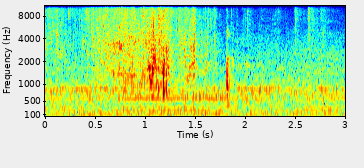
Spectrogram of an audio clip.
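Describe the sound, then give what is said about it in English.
Water trickles and dribbles steadily as new Moses in the Cradle houseplants are watered, a soft continuous pour with a slightly stronger gush in the middle and a brief splash near the end. “Let's water these other new ones.”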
